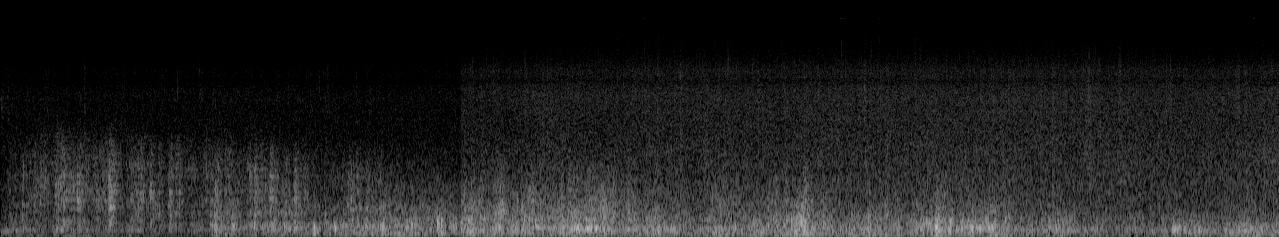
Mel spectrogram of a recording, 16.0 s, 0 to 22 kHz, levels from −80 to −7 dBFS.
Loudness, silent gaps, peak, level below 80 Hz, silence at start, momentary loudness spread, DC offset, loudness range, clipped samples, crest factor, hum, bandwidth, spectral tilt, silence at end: -42 LUFS; none; -20 dBFS; -50 dBFS; 0 s; 9 LU; under 0.1%; 5 LU; under 0.1%; 22 dB; none; 16 kHz; -6 dB/octave; 0 s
